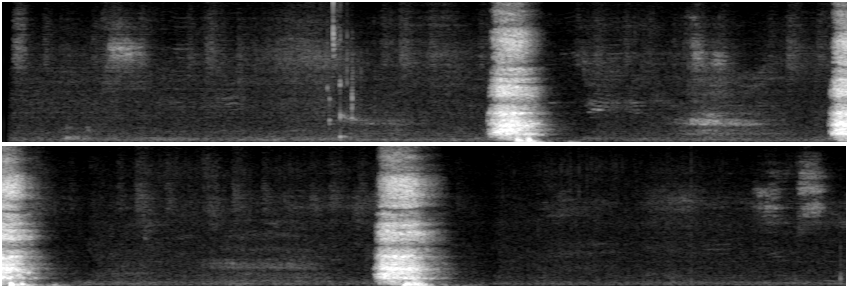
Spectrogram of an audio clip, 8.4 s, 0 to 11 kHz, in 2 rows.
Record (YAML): exhalation_length: 8.4 s
exhalation_amplitude: 13280
exhalation_signal_mean_std_ratio: 0.23
survey_phase: beta (2021-08-13 to 2022-03-07)
age: 45-64
gender: Female
wearing_mask: 'No'
symptom_headache: true
smoker_status: Never smoked
respiratory_condition_asthma: false
respiratory_condition_other: false
recruitment_source: REACT
submission_delay: 2 days
covid_test_result: Negative
covid_test_method: RT-qPCR
influenza_a_test_result: Negative
influenza_b_test_result: Negative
